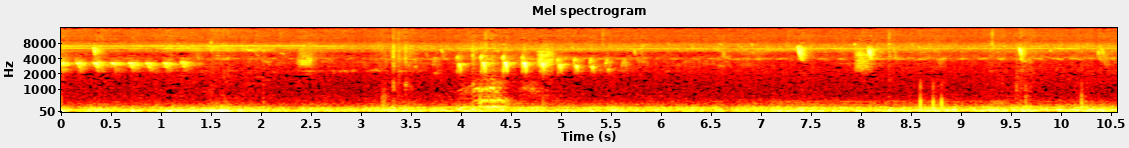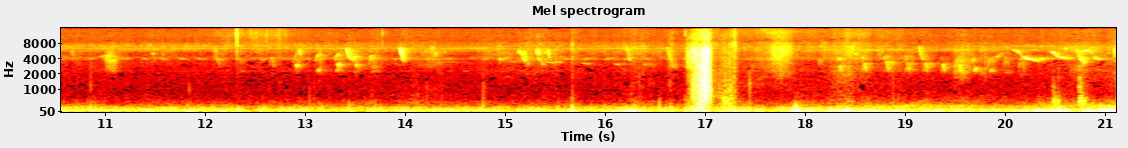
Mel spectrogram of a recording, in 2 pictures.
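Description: Faint outdoor ambience: small birds chirping and trilling now and then over a low wind rumble on the microphone. A single sharp knock comes late on.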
